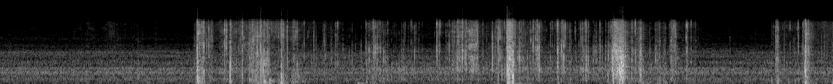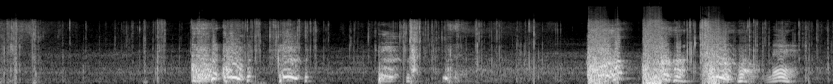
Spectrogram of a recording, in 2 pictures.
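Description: Foil trading-card pack wrappers crinkling and cards being handled, with scattered sharp crackles. About ten seconds in, and again near the end, a person coughs loudly.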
